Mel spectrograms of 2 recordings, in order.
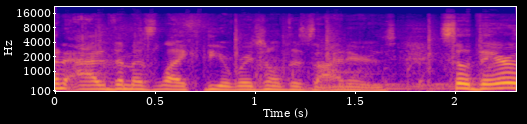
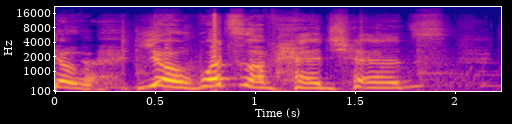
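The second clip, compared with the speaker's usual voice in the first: put-on hyped character voice, higher and louder; 7 semitones higher, 9 dB louder than usual. Retelling a bit pretending to be NPCs excited for the game: mock excited NPC. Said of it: "pretended like we were, uh, uh, N P Cs being really excited".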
